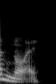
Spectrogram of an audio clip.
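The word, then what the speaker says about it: neu: यू कैसे pronounce होगा? ओय से। तो ये हो जाएगा नॉय।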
